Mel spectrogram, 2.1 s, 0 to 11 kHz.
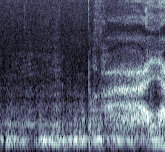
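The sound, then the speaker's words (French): A hushed, breathy murmur of many overlapping whispering voices, as if 10 or 20 people were whispering at once just behind a door, calling someone's name, soft and continuous, with no clear words, swelling slightly in the second half alongside a faint eerie tonal shimmer. “Cette voix, comme si 10 ou 20 personnes chuchotaient tout en même temps, juste derrière la porte, à appeler son nom.”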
